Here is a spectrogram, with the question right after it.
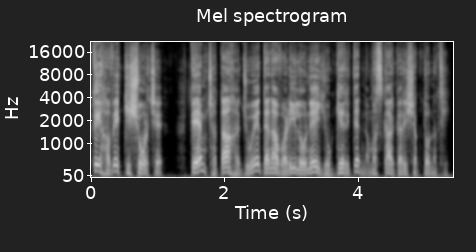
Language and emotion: Gujarati, disgusted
